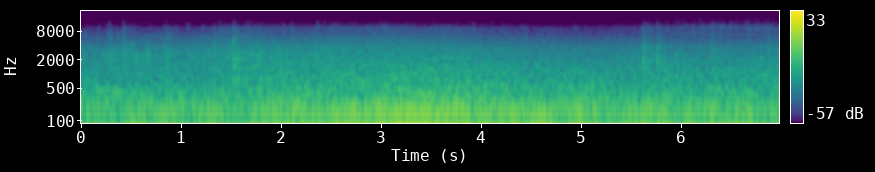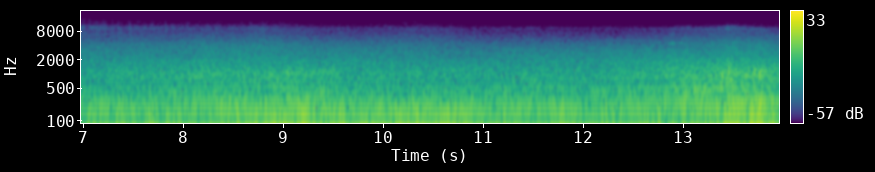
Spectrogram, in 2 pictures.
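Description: Street traffic: a motor vehicle's engine running close by, its hum swelling for a few seconds, with another vehicle passing near the end.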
